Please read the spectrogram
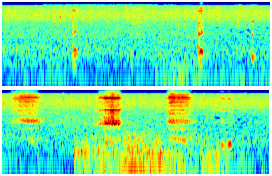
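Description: Steady rain ambience, with a low rumble of thunder that swells from about five seconds in and fades near the end. A few short breathy sounds from a voice come over it.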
